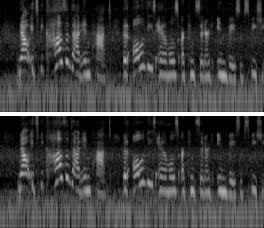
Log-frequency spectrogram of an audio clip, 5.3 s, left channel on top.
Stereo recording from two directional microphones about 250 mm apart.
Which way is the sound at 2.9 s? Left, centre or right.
Centre.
